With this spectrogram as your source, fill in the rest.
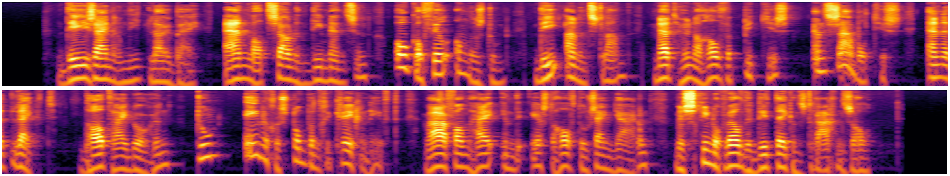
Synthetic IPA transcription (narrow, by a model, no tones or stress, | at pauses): dizɛjnəɹnitlœɥbɛj | ɛnʋɑtsɑwdəndimɛnsən | owkɑlˠvɪːlˠʔɑndəɹzdun | diʔaːnɦətslaːn | mɛtɦɵnəɦɑlˠvəpikjəs | ɛnsa̰ːbəlˠtjəs | ɛnətlɛjkt | dɑtɦɛjdʊːɹɦɵn | tun | ejnəχəstɔmpənχəkrejχənɦḛjft | ʋaːɹv̥ɑnɦɛjɪndəʔɪːɹstəɦɑlˠfdozɛjnjaːrən | mɪsχinɔχʋɛlˠdədɪtejkənzdra̰ːχənzɑlˠ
